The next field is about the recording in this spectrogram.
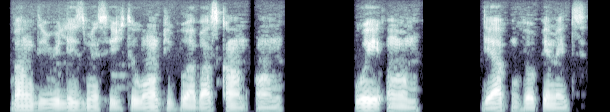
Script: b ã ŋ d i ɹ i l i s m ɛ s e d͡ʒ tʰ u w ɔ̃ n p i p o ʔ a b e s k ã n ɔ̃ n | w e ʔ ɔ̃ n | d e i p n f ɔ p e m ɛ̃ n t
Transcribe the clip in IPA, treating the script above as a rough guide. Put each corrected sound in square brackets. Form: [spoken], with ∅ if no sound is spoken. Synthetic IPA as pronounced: b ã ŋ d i ɹ i l i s m ɛ s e d͡ʒ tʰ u w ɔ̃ n p i p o [∅] a b [a] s k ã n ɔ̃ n | w e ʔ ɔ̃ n | d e [a] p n f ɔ p e m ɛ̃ n t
